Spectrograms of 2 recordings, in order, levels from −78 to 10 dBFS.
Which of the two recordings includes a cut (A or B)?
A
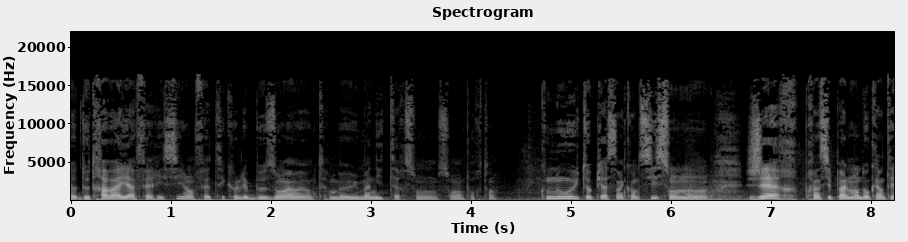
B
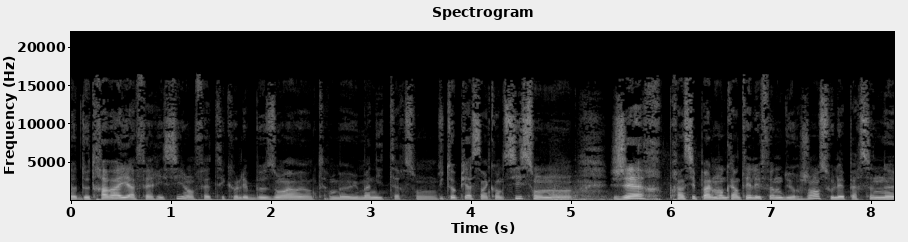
B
